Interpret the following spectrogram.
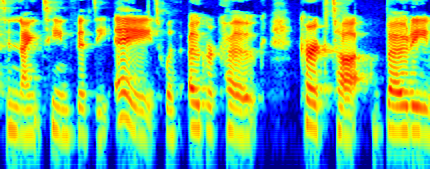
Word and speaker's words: Bodie: 1958 with Ocracoke, Kirktuck, Bodie, which actually is pronounced Body Island, and Cape Hatteras being our largest at 208 feet.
